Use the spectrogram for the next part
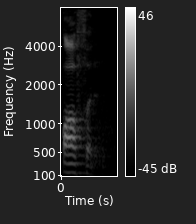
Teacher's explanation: the more common pronunciation is with the T silent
